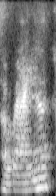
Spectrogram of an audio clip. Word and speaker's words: Aryah: me was mariah carey which is where i kind of get my name from to uh at least the pronunciation of it which is aria um she's just i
